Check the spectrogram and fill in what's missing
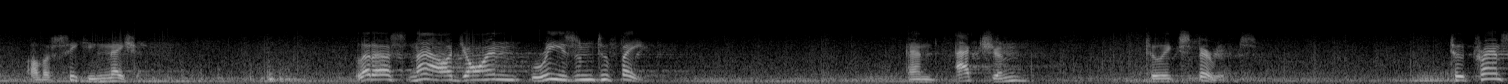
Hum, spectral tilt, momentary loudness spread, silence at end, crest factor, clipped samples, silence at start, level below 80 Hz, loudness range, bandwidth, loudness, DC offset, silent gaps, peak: none; -8 dB/octave; 19 LU; 0 s; 18 dB; under 0.1%; 0 s; -54 dBFS; 7 LU; 16.5 kHz; -27 LUFS; under 0.1%; none; -12 dBFS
